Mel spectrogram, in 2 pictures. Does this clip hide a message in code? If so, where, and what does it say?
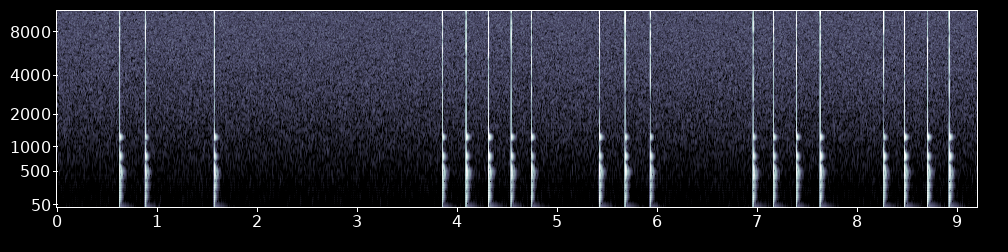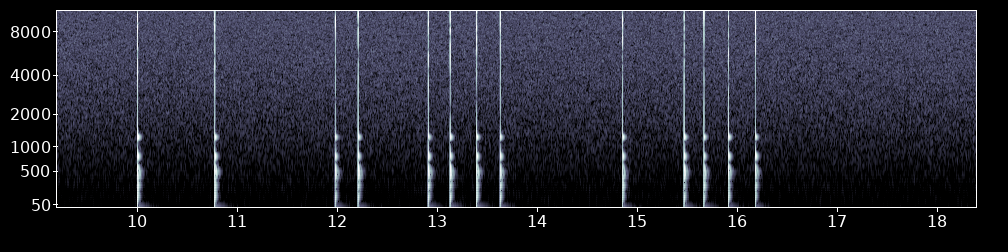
Yes: tap code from 0.6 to 16.3 s, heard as knocks on wood, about 4 knocks a second. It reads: F XTAID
